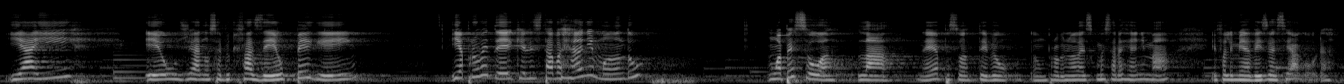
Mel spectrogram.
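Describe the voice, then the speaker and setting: A woman shares her testimony before a church, lively in the telling and playing out each exchange. Her voice sits a little high, and it carries through a long hall reverb with faint music underneath. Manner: storytelling, animated, acts out her own dialogue. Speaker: church member giving testimony.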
